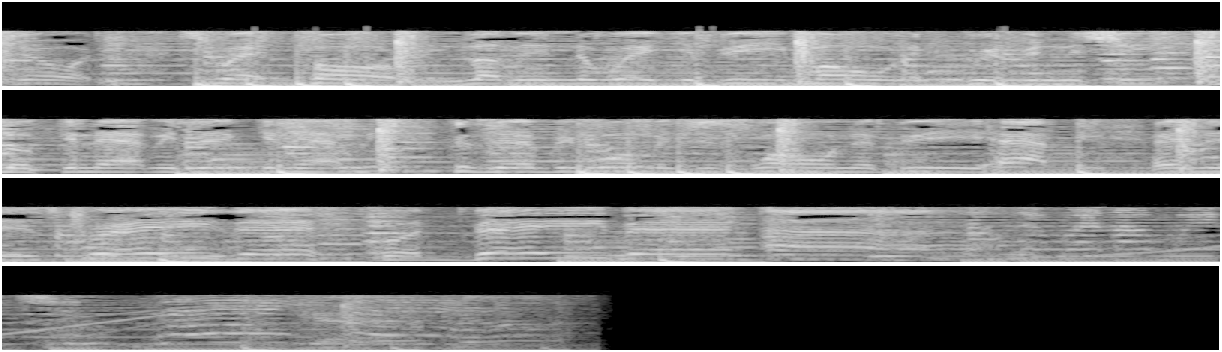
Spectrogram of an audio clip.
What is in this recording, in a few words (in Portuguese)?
Natal Para Filha Masculino, Telemensagens; Natal e Ano novo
